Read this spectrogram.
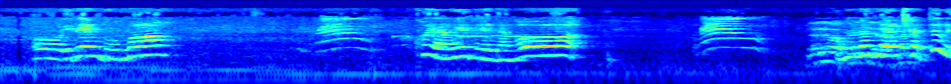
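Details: Male Persian cat calling while in heat, a series of long wavering yowls, some rising and falling in arcs, others warbling, in bursts of one to two seconds with short pauses, indoors.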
